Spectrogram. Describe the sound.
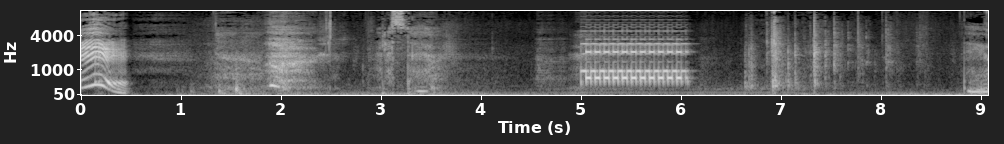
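A telephone rings in one loud, buzzy burst lasting about a second, set among hushed, whispery voices and breathy sounds before and after.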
